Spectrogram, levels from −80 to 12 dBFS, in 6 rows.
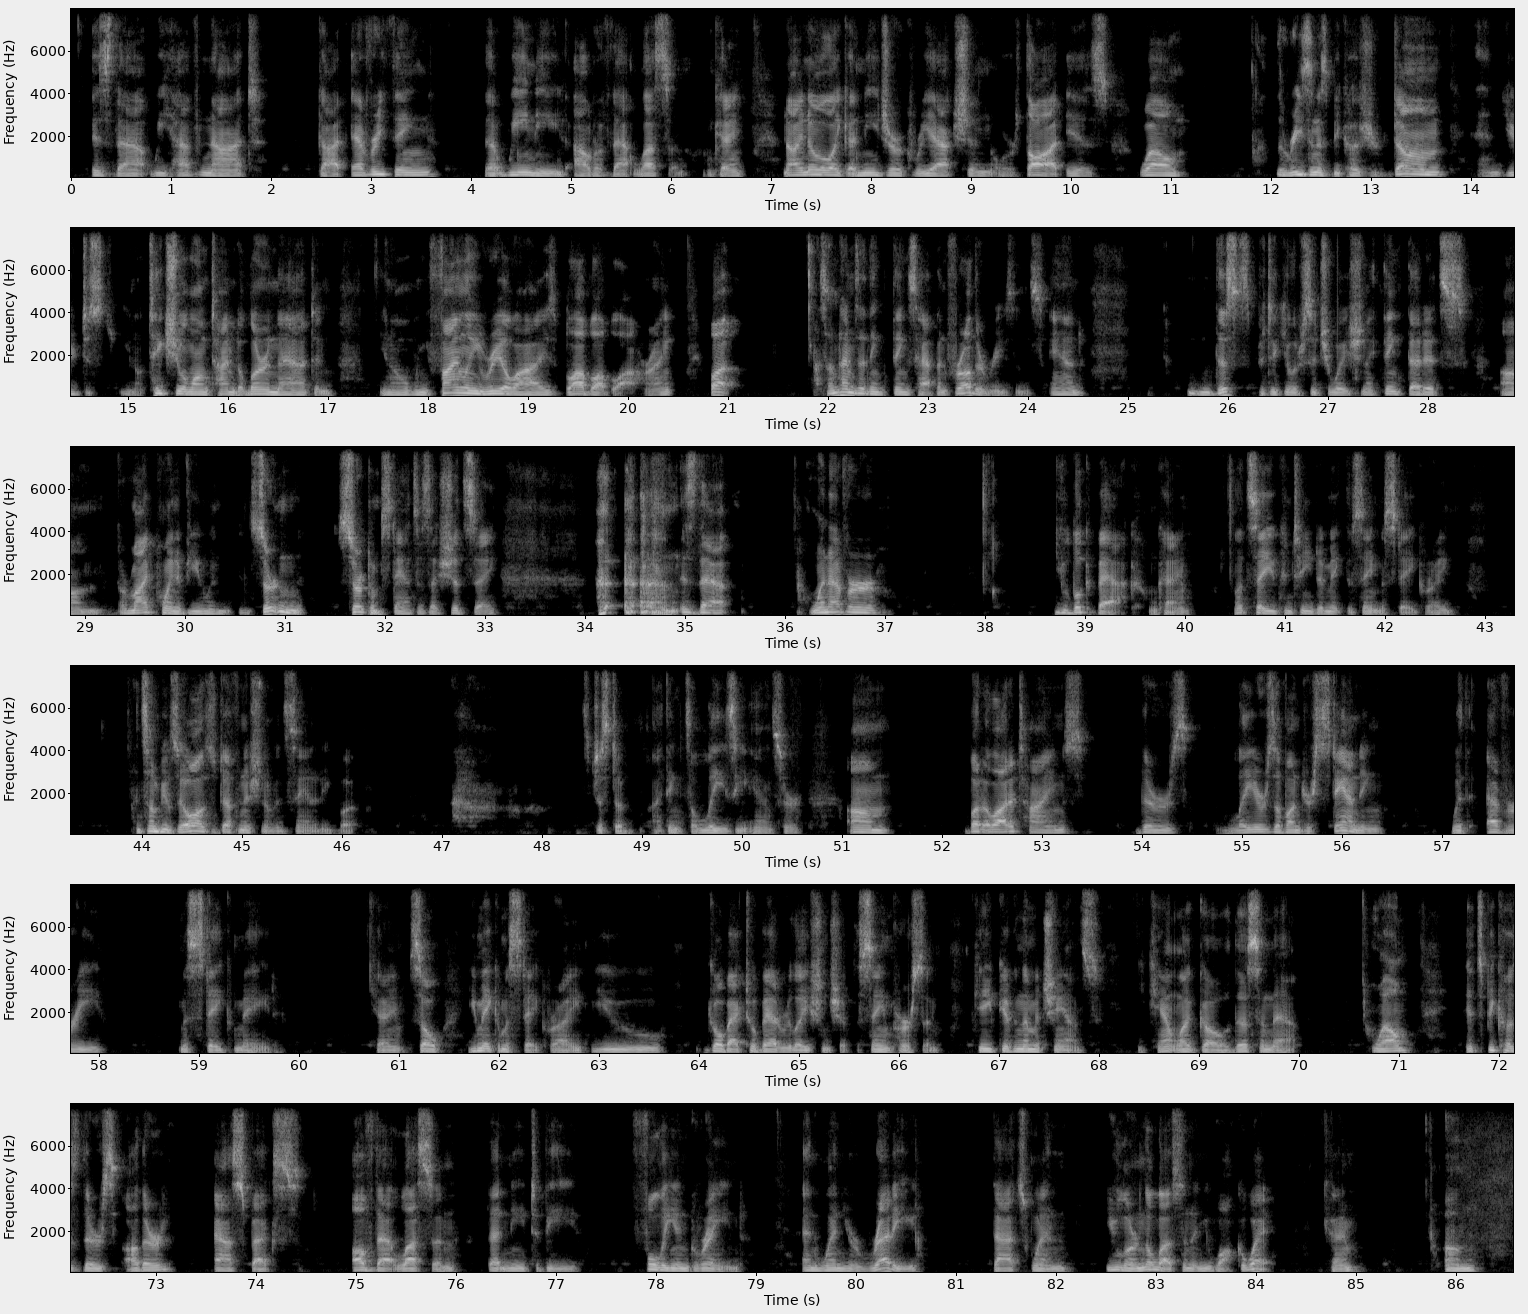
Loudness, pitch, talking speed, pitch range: -21 LUFS, 95 Hz, 140 wpm, 90-100 Hz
